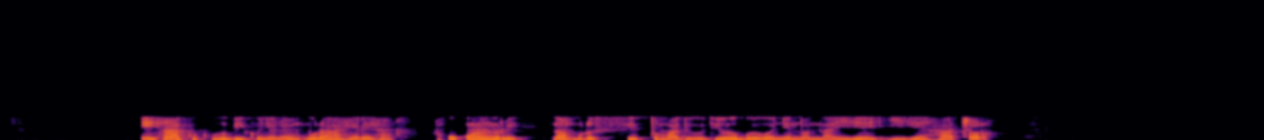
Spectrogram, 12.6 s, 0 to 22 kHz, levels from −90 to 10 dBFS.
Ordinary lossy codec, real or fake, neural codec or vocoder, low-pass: none; real; none; 3.6 kHz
